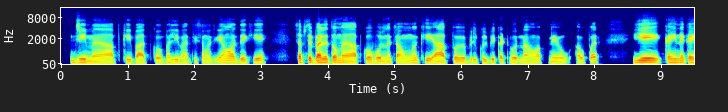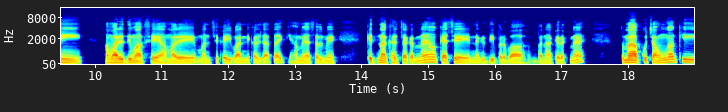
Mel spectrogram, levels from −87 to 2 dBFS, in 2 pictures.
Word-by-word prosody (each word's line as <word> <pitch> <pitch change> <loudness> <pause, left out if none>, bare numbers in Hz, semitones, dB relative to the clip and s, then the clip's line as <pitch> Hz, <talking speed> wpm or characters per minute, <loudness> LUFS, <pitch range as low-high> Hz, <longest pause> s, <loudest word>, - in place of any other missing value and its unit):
जी 125 -2 +1
मैं 110 -1 -2
आपकी 105 +1 -3
बात 100 0 -1
को 110 -1 -3
भलीभाँति 105 -1 -5
समझ 110 0 -7
गया 110 +2 -3
हूँ 135 +2 +1
और 135 - +2
देखिए 125 +2 -2 0.5
सबसे 130 +1 +3
पहले 120 0 +7
तो 120 0 +3
मैं 120 -1 +1
आपको 115 +1 -1
बोलना 110 0 -1
चाहूँगा 110 +5 -2
कि, 135 -2 -2
आप 115 +1 +1
बिल्कुल 110 -1 -2
भी 115 +1 -3
कठोर 110 +1 -3
ना 105 -1 -4
हों 110 +1 -4
अपने 110 +1 -5
ऊ 105 0 -4 0.2
ऊपर। 145 +9 -2 0.6
ये 135 -1 +7
कहीं 125 0 +3
न 120 -1 +2
कहीं 120 -1 +2 0.4
हमारे 120 +1 +5
दिमाग 115 -1 +2
से 115 +1 -1
या 115 0 +2
हमारे 110 -1 +1
मन 110 0 -5
से - - -5
कई 110 0 -1
बार 105 0 0
निकल 105 0 -5
जाता 105 +2 -2
है 135 - 0
कि, 145 +1 -13
हमें 120 -1 -3
असल 110 0 -3
में 110 -1 -3 0.5
कितना 130 0 +3
खर्चा 115 -1 0
करना 110 +3 -1
है 160 - +3
और 160 -2 0
कैसे 115 -1 +2
नकदी 110 +1 -4
प्रवाह 105 +1 0 0.2
बना 110 -1 -3
के 105 +2 -3
रखना 120 +5 -4
है? 175 - 0 0.6
तो 140 - -3
मैं 140 -1 +7
आपको 140 +1 +5
चाहूँगा 140 +5 +2
कि, 170 0 -3
115 Hz, 205 wpm, -23 LUFS, 110-125 Hz, 0.6 s, पहले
